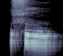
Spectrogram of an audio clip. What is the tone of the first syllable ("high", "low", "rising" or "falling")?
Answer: low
